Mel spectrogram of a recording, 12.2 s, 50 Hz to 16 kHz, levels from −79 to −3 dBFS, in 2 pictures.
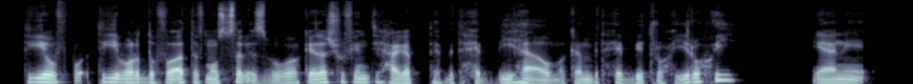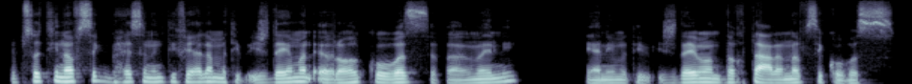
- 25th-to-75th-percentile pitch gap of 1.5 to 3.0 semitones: No, average, 3.7 semitones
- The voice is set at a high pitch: No, low, 110 Hz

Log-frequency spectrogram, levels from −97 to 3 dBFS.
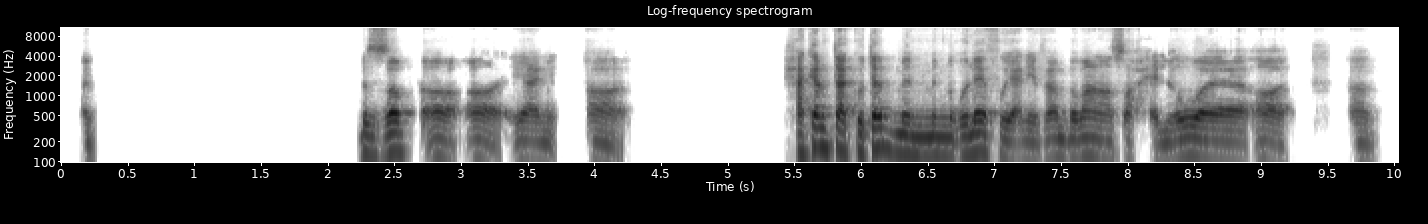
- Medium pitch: No, low, 115 Hz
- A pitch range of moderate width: Yes, average, 4.0 semitones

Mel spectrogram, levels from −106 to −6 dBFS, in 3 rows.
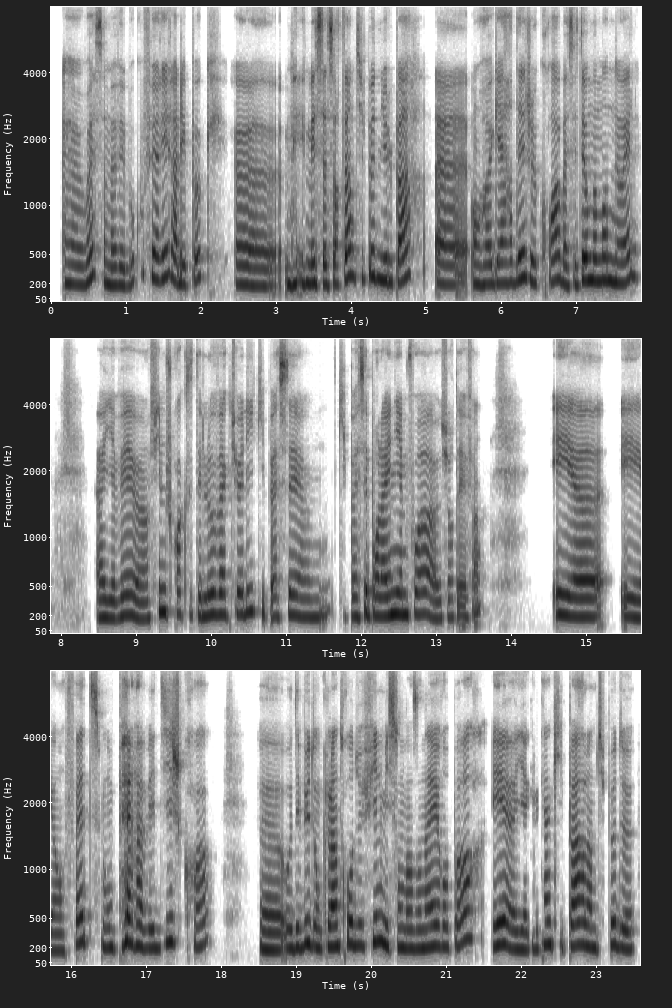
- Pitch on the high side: Yes, high, 210 Hz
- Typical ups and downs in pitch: Yes, average, 3.2 semitones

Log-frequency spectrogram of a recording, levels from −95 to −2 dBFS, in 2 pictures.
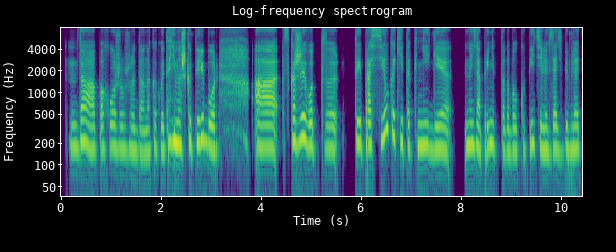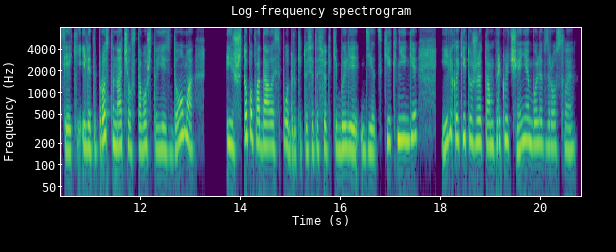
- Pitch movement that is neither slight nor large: Yes, average, 3.3 semitones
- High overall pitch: No, medium, 180 Hz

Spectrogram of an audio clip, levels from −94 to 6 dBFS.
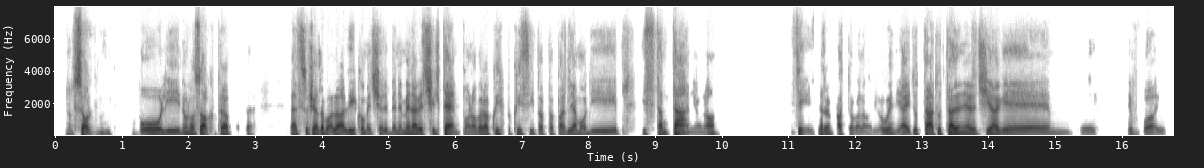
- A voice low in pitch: Yes, low, 110 Hz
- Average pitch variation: No, narrow, 2.3 semitones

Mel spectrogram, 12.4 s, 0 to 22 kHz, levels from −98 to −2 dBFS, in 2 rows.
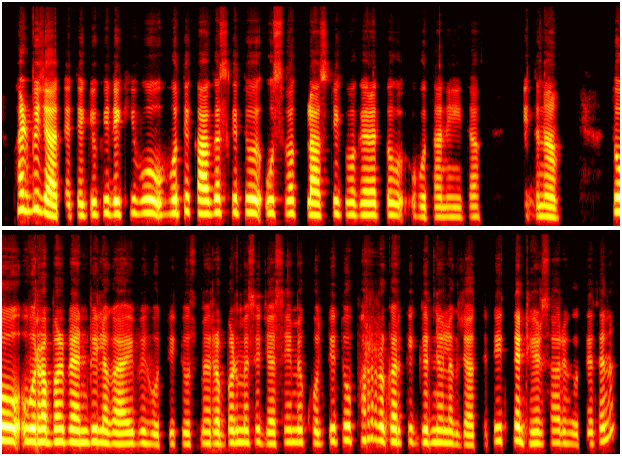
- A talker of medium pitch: No, high, 215 Hz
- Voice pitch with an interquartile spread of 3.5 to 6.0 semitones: No, average, 3.0 semitones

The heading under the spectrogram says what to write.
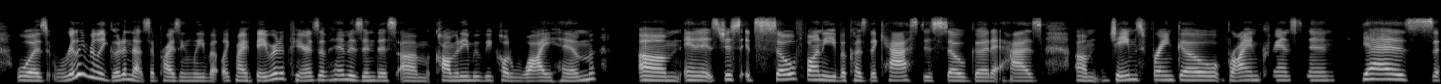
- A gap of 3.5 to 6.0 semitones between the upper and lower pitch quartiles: No, average, 2.7 semitones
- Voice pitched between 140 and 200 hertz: Yes, high, 190 Hz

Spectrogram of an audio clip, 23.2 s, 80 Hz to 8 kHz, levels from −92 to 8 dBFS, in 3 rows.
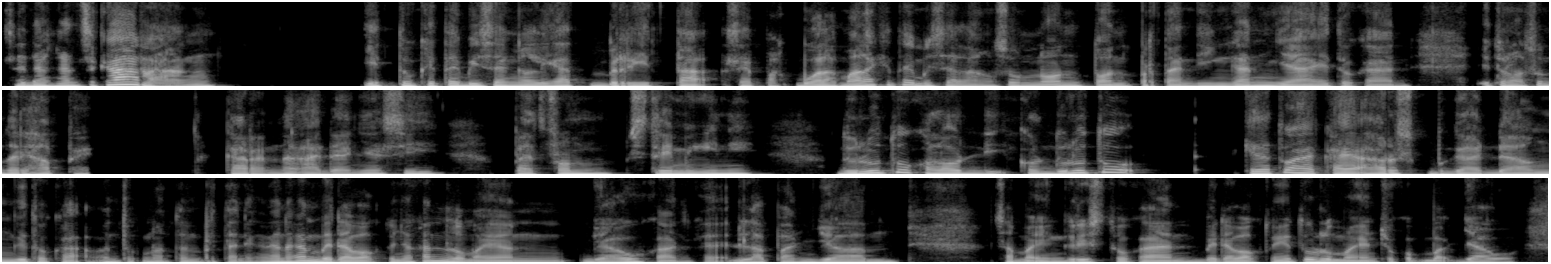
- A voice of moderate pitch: No, low, 130 Hz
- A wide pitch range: No, average, 4.0 semitones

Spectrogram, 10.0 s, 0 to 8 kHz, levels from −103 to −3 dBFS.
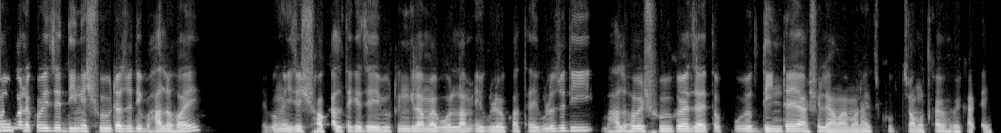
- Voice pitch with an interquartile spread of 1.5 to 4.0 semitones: Yes, narrow, 2.6 semitones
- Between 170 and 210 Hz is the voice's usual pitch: No, low, 135 Hz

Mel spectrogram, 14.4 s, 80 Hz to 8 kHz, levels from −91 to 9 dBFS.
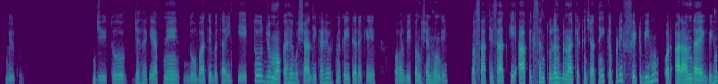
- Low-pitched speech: Yes, low, 130 Hz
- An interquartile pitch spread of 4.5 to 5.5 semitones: Yes, average, 5.2 semitones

